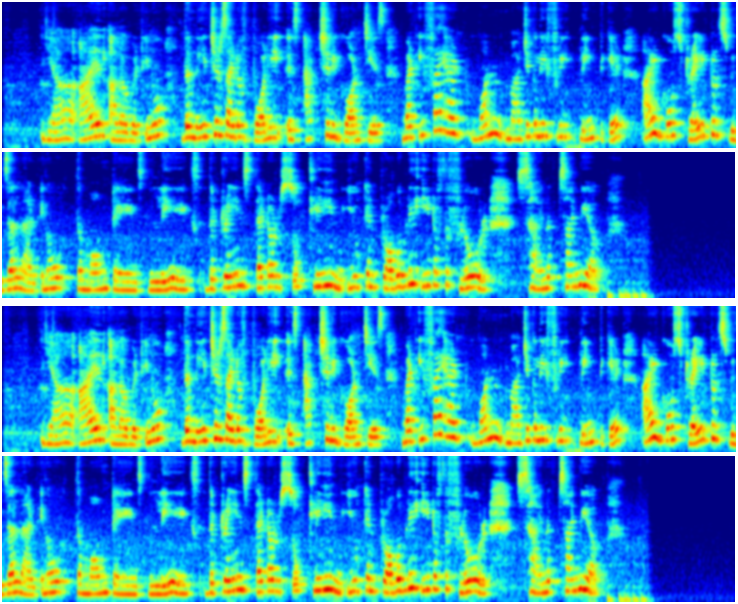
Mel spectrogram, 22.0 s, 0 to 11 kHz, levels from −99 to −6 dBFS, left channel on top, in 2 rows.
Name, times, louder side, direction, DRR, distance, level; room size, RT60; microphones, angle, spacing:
voice 1, 0.6-5.7 6.0-20.0, right 2 dB, 25° right, 0.4 m, -25 dB
7.1 x 3.0 x 2.4 m
head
